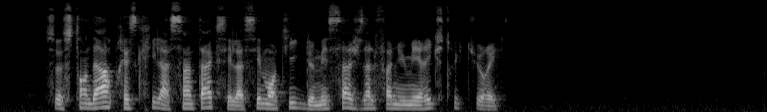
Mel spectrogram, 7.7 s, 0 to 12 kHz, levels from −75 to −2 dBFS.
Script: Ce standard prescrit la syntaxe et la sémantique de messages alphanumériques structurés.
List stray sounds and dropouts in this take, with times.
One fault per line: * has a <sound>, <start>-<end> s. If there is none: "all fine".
all fine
